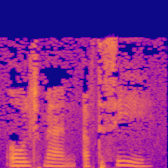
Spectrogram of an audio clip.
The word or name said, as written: old man of the sea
